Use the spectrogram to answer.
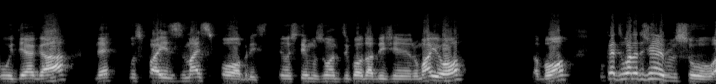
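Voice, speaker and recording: A man's lively intonation in a dry, close sound with no echo. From Brazil, Northeast. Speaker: school teacher. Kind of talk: recorded online lesson. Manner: fast; animated.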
